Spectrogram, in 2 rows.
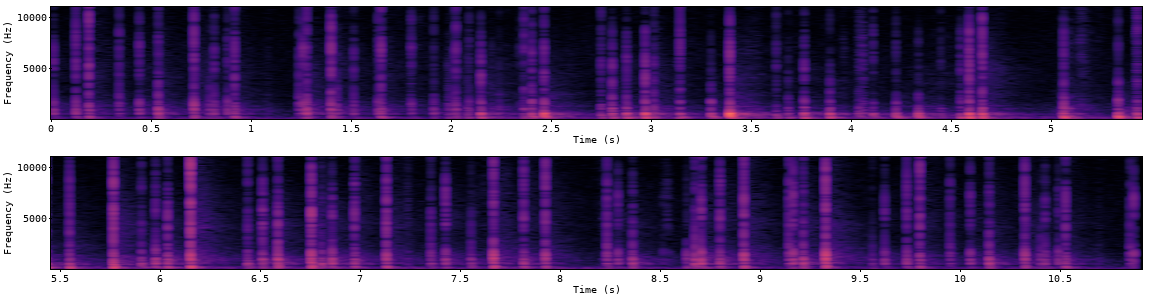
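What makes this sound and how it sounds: Long, polished chrome nails tap rapidly across the closed silver aluminum MacBook lid with its white Apple logo, over the hollow laptop shell. The result is a dense, uneven stream of dry, quick clicks and light thunks, each with a short metallic ping near 600 Hz that dies away almost at once.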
